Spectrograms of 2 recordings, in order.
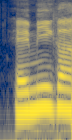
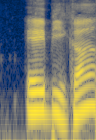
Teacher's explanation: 이모음 역행동화는 후설 모음인 으, 어, 아, 우, 오 뒤에 전설 모음 이가 오면 그 영향을 받아서 이, 에, 위, 로 바뀌어 소리나는 현상을 말해. 뒤에 오는 이 모음이 앞 모음에 영향을 준 거니까 이모음 역행동화라고 해. 그런데 결론적으로는 후설 모음이 전설 모음으로 바뀐 거잖아.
